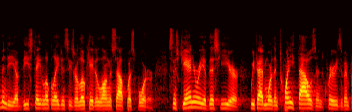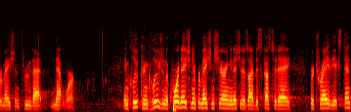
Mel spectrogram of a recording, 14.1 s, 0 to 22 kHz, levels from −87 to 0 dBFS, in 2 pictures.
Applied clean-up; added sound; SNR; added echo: none; none; none; none.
